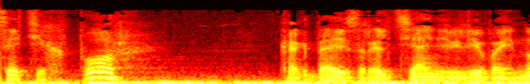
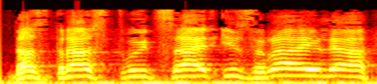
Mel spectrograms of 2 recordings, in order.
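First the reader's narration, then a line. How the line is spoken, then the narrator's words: Joyful crowd shouting. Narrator (Russian): радостно кричали они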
